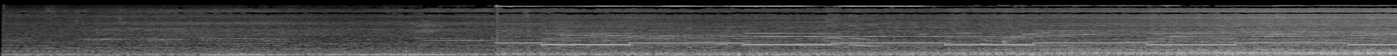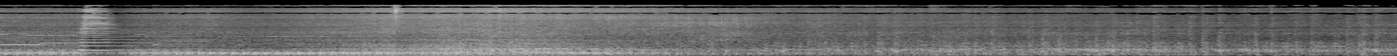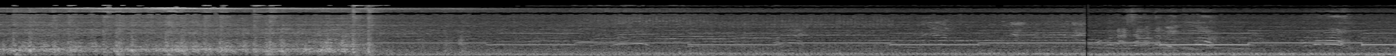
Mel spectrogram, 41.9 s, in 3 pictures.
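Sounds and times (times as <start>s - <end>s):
level crossing alarm tones: 5.0s - 17.2s, 31.0s - 41.9s
train wheels rumbling on rails: 5.0s - 37.0s.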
